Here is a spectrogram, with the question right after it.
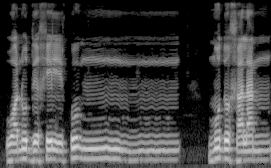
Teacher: ওয়ানুদখিলকুম মিম সাকিনের পরে যেহেতু মিম আসছে, এখানে ইদগাম সাফাবি হবে, yani মিমের সাথে মিম মিলে গুণনা সহকারে আমরা পড়ব।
